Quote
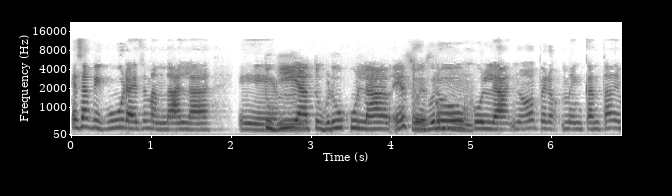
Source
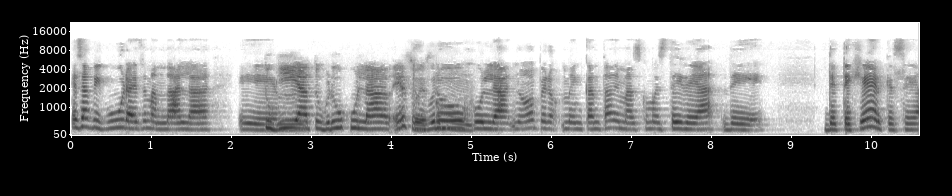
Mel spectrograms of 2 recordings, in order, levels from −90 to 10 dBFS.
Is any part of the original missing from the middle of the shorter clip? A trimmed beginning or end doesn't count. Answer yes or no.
no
